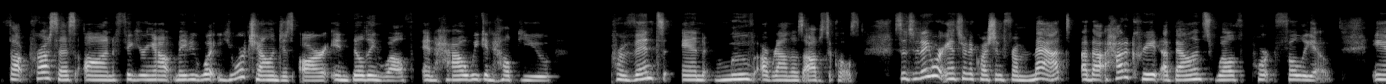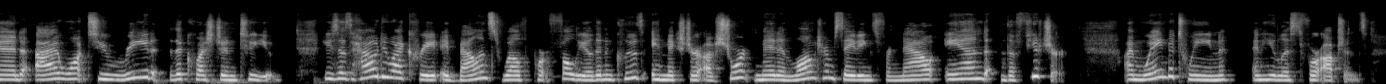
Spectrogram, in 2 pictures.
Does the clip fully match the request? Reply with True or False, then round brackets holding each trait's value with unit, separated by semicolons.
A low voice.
False (215 Hz)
